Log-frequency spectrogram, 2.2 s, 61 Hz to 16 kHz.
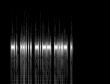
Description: Morse code, heard as a keyed tone, about 58 wpm, 700 Hz. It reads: N5YXE
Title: Speed Racing - USA 1x3 Call Signs 50wpm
